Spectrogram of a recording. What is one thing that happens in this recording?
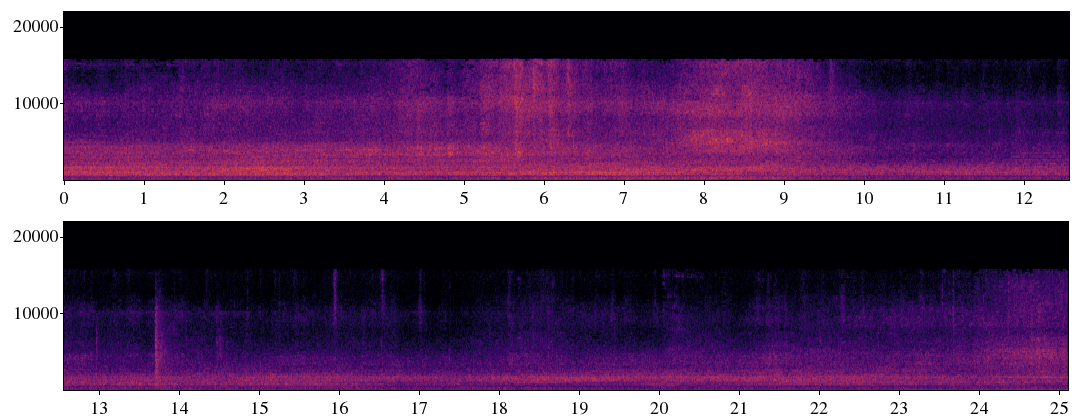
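Traffic hums steadily on a busy road below.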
